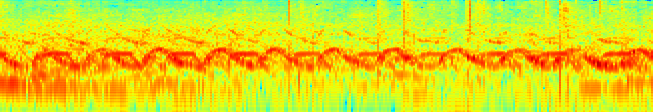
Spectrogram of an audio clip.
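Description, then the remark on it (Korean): A police car siren wails in a fast, steady up-and-down warble, fairly loud throughout, with faint street noise underneath and no one speaking. “또 경찰차가 다니고?”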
